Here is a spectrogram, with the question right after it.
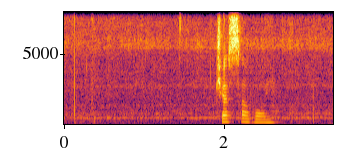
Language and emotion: Russian, neutral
